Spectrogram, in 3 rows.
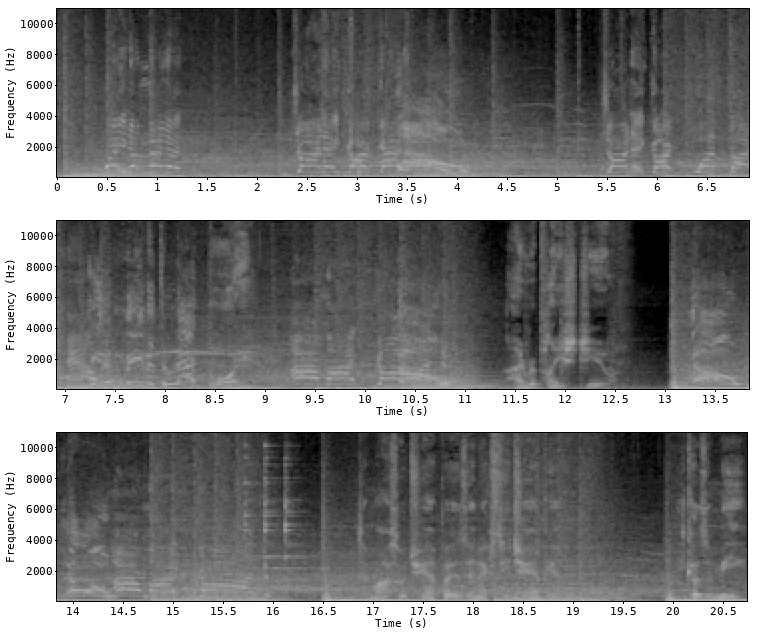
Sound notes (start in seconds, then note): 17.3 bell ringing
